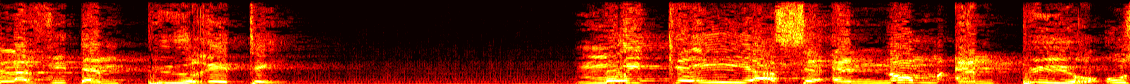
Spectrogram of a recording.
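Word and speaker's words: μοιχεία: Le premier mot, c'est moïkeia. Moïkeia qui s'écrit comme M-O-I-C-H-E-I-A.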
